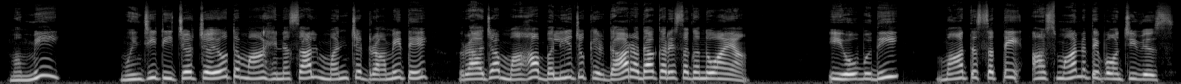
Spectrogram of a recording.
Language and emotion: Sindhi, happy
